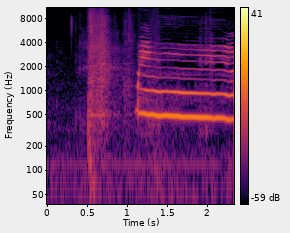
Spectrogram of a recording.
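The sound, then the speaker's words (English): A human voice lets out a drawn-out, cat-like meow, a single sustained tonal wail lasting over a second, preceded by a brief breathy noise, loud. “Why the fuck did I sound like a cat?”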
